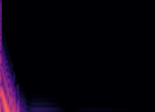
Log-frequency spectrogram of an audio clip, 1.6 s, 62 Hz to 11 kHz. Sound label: Jomox MBase, drum machine; Jomox MBase 01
